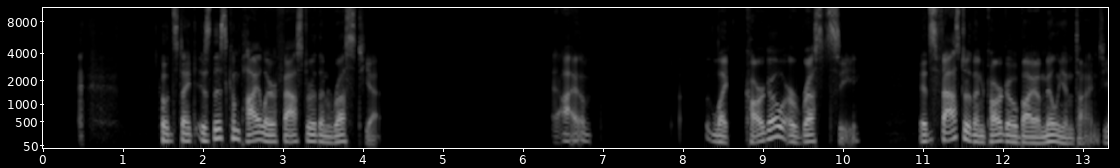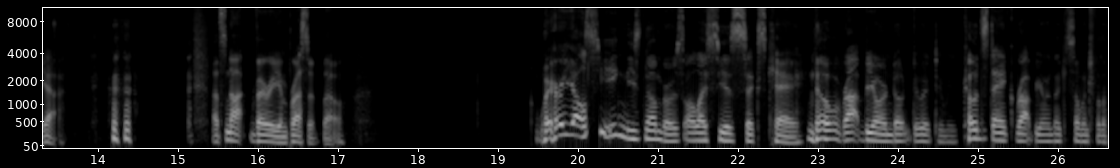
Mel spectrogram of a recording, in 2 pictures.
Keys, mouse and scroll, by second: 1.4 ctrl+s, 5.6 ctrl+s, 6.2 ctrl+s, 8.8 ctrl+s, 13.6 ctrl+s.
